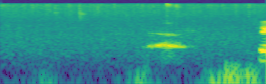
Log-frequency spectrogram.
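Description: Faint hurricane rain hiss, then a low rumble of wind buffeting the microphone in the last half second, with a brief murmur of a voice about a second in.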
